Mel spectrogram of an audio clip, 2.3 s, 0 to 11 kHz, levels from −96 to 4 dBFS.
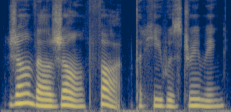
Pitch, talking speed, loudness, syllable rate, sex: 195 Hz, 180 wpm, -18 LUFS, 4.4 syllables/s, female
